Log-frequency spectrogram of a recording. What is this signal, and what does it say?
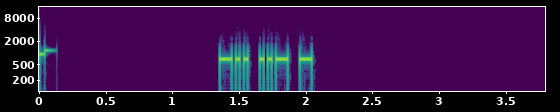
Morse code, heard as a keyed tone, about 40 wpm, 700 Hz. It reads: DUT
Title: All Cut Numbers - 3-Digit 40wpm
